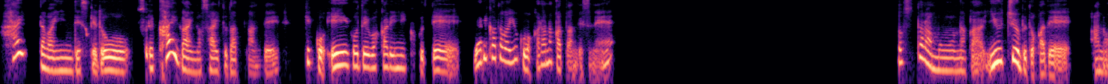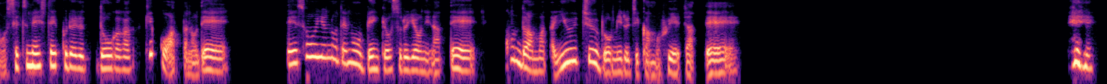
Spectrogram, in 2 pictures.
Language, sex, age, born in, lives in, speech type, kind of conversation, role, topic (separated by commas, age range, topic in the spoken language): Japanese, female, 45-49, Japan, Japan, conversation, advice, user, 情報過多で自分の着想が埋もれてしまうとき、どう整理すればよいですか？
